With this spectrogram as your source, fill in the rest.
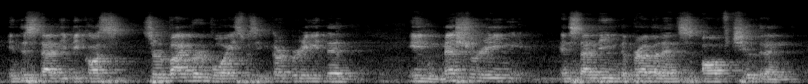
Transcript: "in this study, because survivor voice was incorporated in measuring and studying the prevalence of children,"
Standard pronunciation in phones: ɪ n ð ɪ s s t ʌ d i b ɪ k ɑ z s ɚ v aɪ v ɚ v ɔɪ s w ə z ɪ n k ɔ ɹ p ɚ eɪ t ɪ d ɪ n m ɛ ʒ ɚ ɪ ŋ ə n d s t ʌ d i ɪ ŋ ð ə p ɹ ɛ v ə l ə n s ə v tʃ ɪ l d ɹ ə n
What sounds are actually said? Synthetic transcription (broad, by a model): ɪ n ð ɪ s s t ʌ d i b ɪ k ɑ s ɚ v aɪ v ɚ v ɔɪ s w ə s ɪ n k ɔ ɹ p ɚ eɪ t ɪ d ɪ n m ɛ ʃ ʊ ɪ ŋ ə n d s t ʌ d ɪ ŋ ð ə p ɹ ɛ v ə l ə n s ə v tʃ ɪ l d ɹ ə n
